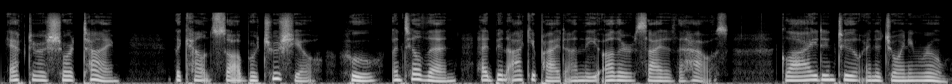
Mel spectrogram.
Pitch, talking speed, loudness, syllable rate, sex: 180 Hz, 165 wpm, -17 LUFS, 5.0 syllables/s, female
